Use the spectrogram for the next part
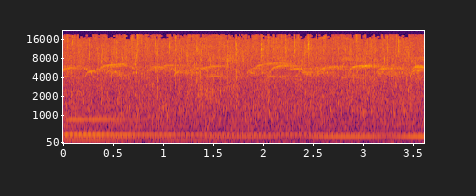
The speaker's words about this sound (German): Und ich kann auch Wasser hören. In meinem Refugium habe ich einen Fluss, einen See oder auch eine Quelle. Ich höre das Rauschen, das Strömen, das Glucksen und Spritzen.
